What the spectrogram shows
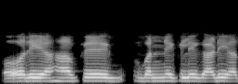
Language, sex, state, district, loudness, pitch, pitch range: Hindi, male, Bihar, Purnia, -13 LUFS, 155 Hz, 155-160 Hz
